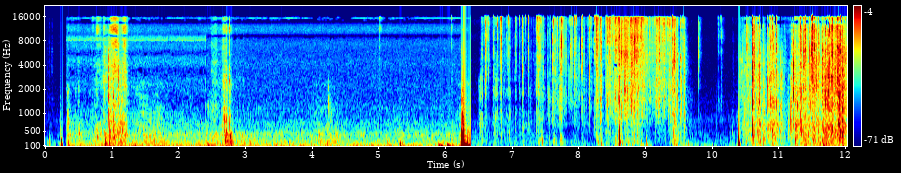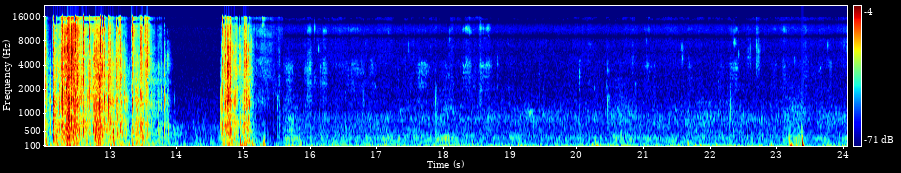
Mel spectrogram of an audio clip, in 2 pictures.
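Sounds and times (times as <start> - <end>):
plastic packaging crinkling: 6.4 - 13.9, 14.7 - 15.3.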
